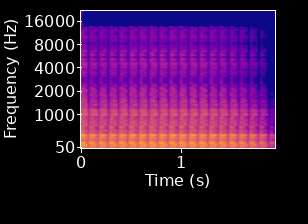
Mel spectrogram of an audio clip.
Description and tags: a possible pinball or game sound.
